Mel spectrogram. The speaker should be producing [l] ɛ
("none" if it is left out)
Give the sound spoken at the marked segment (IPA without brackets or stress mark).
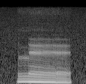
l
